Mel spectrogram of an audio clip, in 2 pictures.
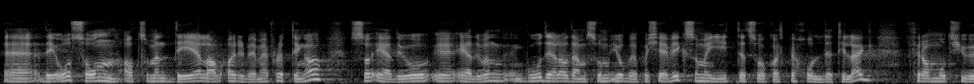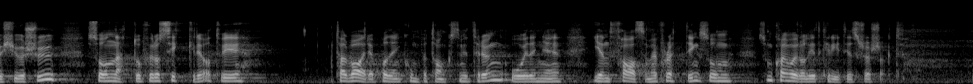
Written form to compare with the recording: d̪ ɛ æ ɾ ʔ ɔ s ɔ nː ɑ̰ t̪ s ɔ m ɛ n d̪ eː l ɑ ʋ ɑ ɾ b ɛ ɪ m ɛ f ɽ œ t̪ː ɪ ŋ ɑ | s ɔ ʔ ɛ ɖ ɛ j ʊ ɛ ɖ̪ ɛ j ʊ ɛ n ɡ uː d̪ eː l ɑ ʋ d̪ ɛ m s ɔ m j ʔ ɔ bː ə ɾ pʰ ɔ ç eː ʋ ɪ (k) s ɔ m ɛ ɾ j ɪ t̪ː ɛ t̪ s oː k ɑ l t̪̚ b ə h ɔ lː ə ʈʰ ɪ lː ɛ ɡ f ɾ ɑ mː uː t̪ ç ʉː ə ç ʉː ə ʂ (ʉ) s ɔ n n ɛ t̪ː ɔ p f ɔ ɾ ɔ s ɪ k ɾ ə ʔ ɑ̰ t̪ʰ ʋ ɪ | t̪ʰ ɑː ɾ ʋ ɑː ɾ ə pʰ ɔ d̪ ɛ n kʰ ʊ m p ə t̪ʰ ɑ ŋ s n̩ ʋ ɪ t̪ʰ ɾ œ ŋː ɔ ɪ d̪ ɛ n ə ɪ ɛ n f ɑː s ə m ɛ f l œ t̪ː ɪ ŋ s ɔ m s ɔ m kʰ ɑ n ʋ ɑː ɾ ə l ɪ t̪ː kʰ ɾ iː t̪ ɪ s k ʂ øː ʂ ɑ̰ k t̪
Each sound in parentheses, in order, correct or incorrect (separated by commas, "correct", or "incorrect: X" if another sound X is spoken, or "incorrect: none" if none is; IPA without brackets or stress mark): correct, incorrect: ʉː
